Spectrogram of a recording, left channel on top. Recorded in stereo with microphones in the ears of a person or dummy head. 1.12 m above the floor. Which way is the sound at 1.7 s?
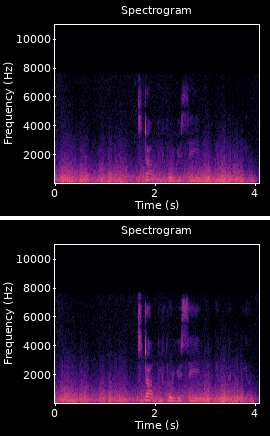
25° right (ahead or behind).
